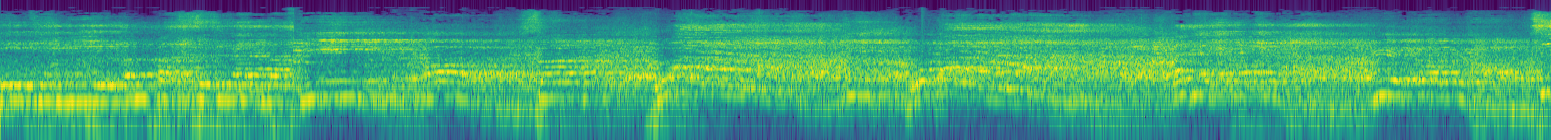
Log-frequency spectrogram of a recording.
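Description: A group of men shout and cheer together.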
